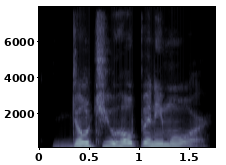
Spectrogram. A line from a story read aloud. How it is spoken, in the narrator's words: growled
